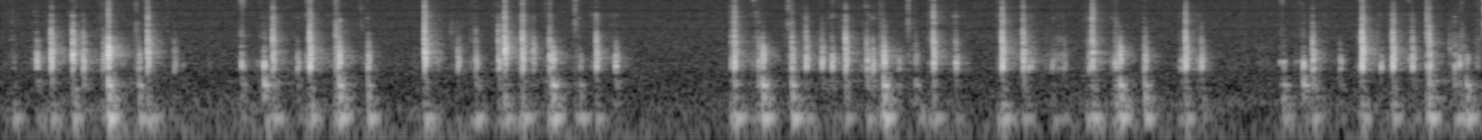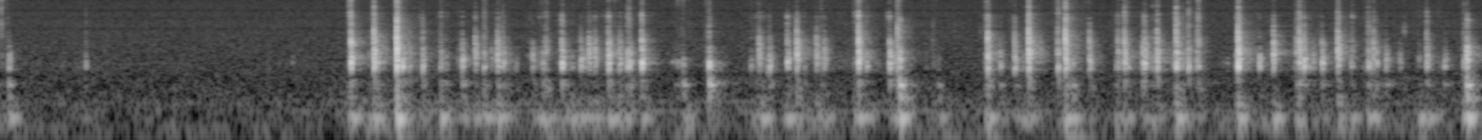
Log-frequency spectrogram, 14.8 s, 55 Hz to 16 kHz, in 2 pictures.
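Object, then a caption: Mechanical keyboard with plastic keycaps. Fingertips type on a white 60% RK61 mechanical keyboard with plastic keycaps and lubed red switches. Bursts of rapid, clacky keystrokes carry a soft low thock under bright, short clicks. The typing stops in brief gaps and goes quiet for about a second and a half near the middle before resuming.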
